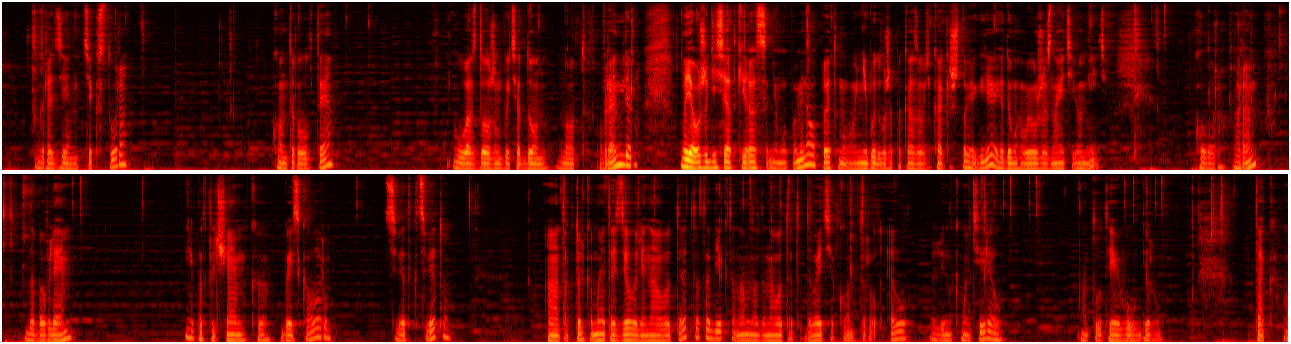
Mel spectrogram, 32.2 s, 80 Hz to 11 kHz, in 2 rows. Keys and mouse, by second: 1.4 middle click, 3.2 ctrl+t, 14.3 shift+a, 17.8-25.4 drag, 25.4-25.8 shift+middle drag, 25.8 shift+click, 25.9-28.6 shift+middle drag, 26.7 ctrl+l, 28.6 click, 28.7 middle click, 28.9 middle click, 30.1-30.7 middle drag, 31.2-32.1 middle drag, 31.2 KP_0.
